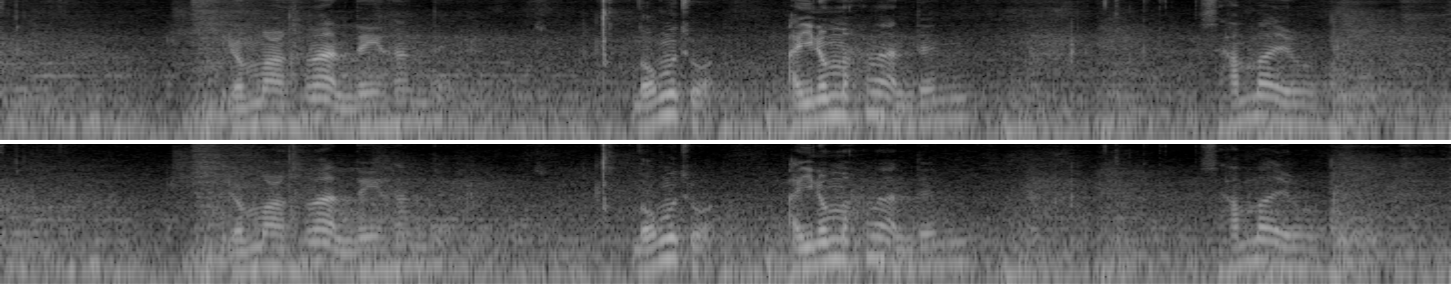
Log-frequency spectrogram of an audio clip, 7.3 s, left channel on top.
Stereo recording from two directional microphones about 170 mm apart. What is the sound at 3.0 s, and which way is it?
A man's voice, centre (ahead or behind).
